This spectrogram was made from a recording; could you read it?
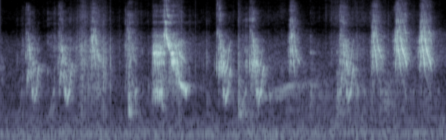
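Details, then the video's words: Asian pied starling, tame and in full song, giving a fast jumble of harsh, chattering squawks and slurred notes, with loud bursts spaced roughly every quarter second. "burung jalak keling gacor dor // burung cucak keling jinak gacor"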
